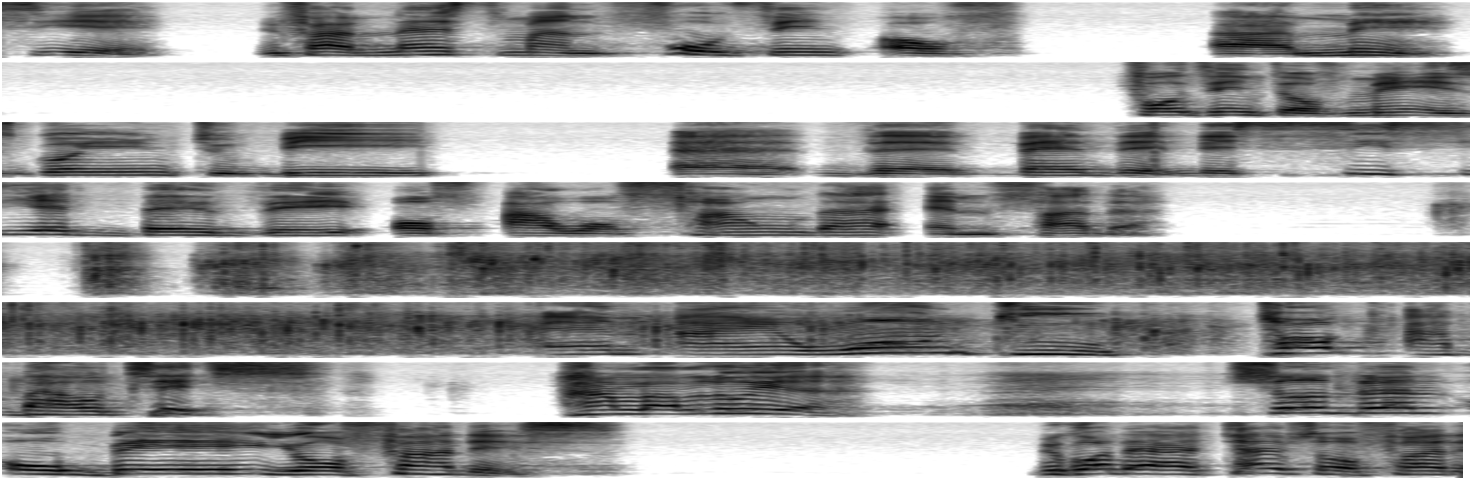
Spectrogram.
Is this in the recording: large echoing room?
yes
